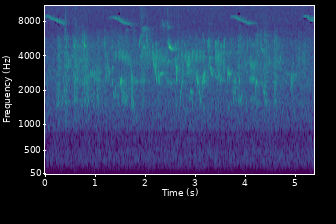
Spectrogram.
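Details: Blyth's reed warbler, a species of gardens and forest edges whose males insert calls and phrases of other birds into the song, singing a fast, continuous, chattering warble of varied high notes over steady background noise.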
